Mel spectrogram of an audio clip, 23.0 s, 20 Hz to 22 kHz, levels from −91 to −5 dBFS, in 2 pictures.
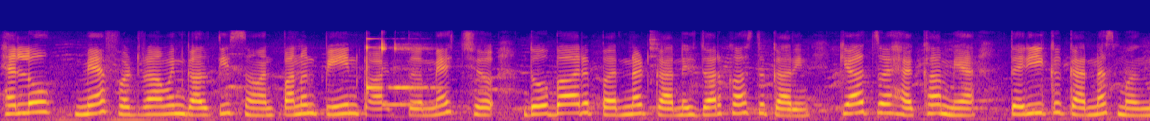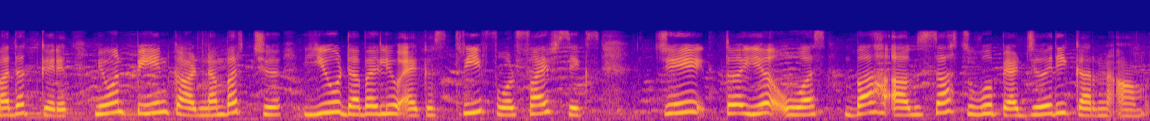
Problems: constant background noise, continuous background conversations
